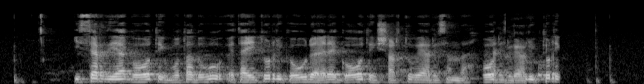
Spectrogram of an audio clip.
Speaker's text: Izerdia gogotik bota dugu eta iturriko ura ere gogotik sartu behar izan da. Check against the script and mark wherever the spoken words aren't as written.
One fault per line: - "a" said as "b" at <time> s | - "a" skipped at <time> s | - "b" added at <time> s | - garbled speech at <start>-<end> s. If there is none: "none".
- garbled speech at 4.8-5.6 s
